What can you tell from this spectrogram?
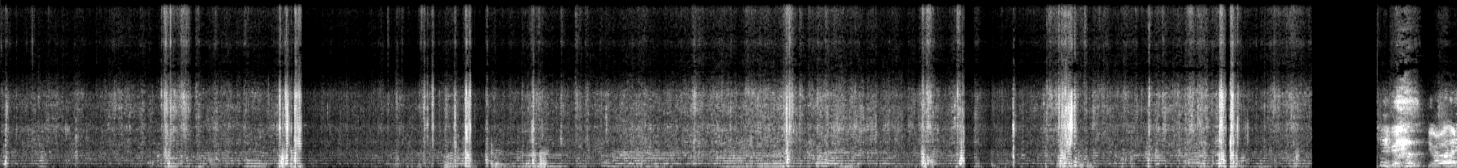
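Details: Honey bees at a nighttime honey harvest give a sustained low drone with overtones, rising and falling in loudness, scattered with knocks and clatters; sound cuts out briefly near sixteen seconds before the buzzing returns.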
